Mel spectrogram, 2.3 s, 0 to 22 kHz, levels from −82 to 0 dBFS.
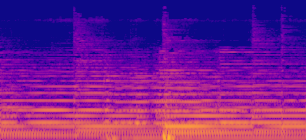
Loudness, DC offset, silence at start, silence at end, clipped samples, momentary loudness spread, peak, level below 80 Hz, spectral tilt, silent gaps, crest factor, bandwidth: -25 LUFS; under 0.1%; 0 s; 0 s; under 0.1%; 6 LU; -8 dBFS; -34 dBFS; -6.5 dB/octave; none; 16 dB; 15.5 kHz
